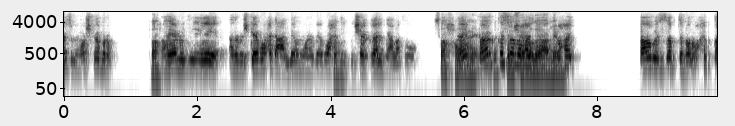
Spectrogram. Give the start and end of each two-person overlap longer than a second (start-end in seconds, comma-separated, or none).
5.9-7.5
